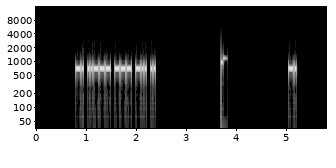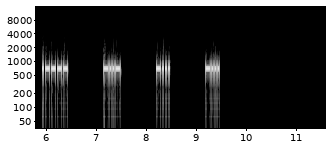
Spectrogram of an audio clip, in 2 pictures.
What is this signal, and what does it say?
Morse code, heard as a keyed tone, about 40 wpm, spaced as for 17 wpm, 700 Hz. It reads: N2ODI N1XBB
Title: USA Call Signs - 5 Characters - 8x Character Spacing - 40wpm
